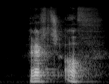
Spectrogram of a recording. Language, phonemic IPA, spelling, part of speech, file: Dutch, /rɛx(t)ˈsɑf/, rechtsaf, adverb, Nl-rechtsaf.ogg
- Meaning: towards the right (while turning)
